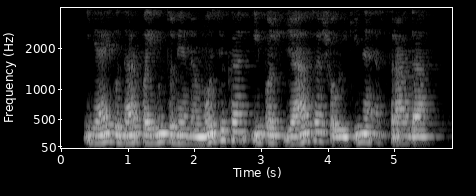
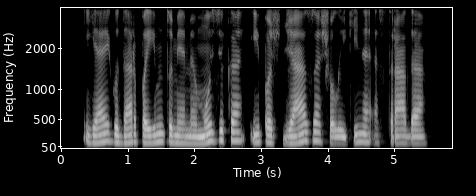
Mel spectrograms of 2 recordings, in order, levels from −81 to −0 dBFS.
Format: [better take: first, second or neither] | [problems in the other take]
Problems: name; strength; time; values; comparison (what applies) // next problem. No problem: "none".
second | room echo; dies away in 0.6 s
